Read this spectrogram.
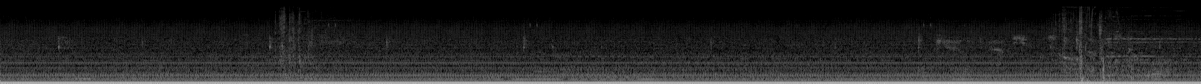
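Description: Soft interface clicks and blips sound as menu items are selected.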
